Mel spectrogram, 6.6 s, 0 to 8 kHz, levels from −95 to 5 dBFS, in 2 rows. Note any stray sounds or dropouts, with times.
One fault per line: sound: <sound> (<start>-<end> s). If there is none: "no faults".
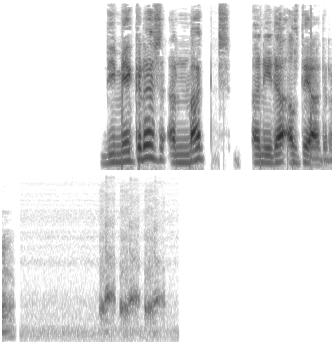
sound: dropout (2.1-2.2 s)
sound: laugh (4.3-4.9 s)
